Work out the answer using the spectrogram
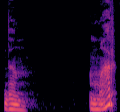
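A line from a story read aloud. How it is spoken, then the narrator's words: Barely squeezed out. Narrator (Russian): Едва выдавила она из себя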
